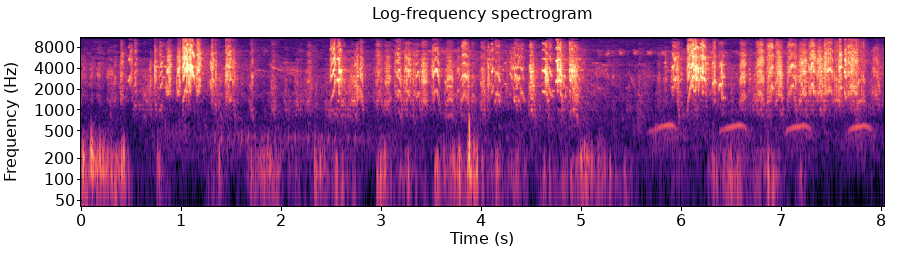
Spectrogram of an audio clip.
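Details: Noisy flock of yellow-chevroned parakeets in Bahia's sertão, Brazil: shrill, scratchy squawks in clustered bursts, while another bird gives four short rising whistles near the end and low rumbling noise sits underneath.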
